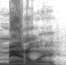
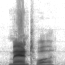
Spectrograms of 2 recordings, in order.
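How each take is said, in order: First: The name is said as 'Man-a-way'. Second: The name is said as 'Man-tu-a'. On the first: This is how locals say it. "I say Manaway. That's how most of us say it" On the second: This is how outsiders say it. "a lot of outsiders call it Mantua"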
